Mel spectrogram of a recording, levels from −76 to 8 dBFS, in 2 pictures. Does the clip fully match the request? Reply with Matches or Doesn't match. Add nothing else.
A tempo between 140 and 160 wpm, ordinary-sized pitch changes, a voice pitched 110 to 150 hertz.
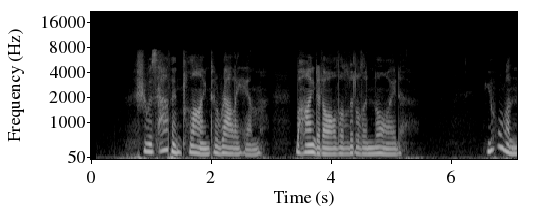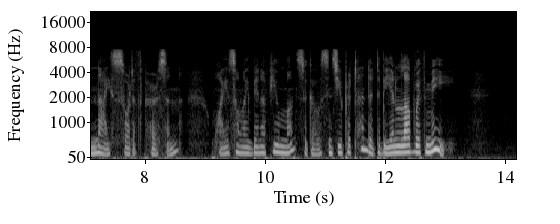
Doesn't match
